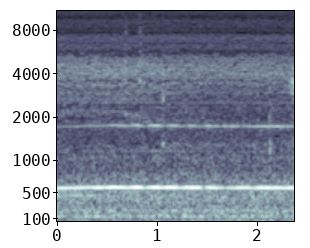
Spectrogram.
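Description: A single steady ringing tone, held for about two and a half seconds with a fainter higher overtone above it, then stopping.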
